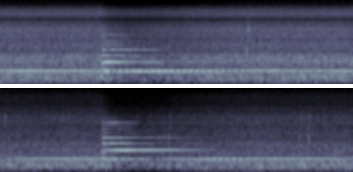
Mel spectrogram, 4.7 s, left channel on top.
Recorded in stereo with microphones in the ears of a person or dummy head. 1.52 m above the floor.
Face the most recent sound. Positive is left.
turn(degrees=20)  # may be behind; listen again after turning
